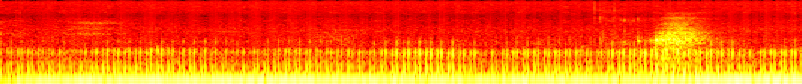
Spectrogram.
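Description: A cat purring close by in a steady, continuous low rumble that holds for a few seconds, with no talk over it.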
